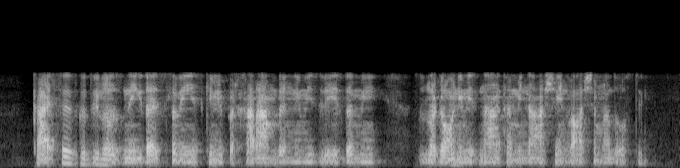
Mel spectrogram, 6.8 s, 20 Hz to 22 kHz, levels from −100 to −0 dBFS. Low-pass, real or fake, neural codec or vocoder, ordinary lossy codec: 3.6 kHz; fake; vocoder, 22.05 kHz, 80 mel bands, HiFi-GAN; none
